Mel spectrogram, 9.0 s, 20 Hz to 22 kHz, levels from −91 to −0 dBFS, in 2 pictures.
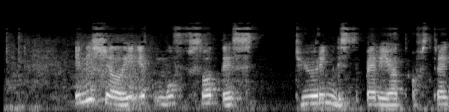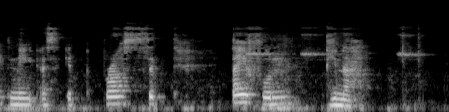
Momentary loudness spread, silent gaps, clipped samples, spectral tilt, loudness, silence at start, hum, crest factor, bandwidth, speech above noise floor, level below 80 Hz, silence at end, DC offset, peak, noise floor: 19 LU; none; under 0.1%; -4.5 dB/octave; -21 LUFS; 0.1 s; none; 18 dB; 9.6 kHz; 27 dB; -50 dBFS; 0.4 s; under 0.1%; -4 dBFS; -47 dBFS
